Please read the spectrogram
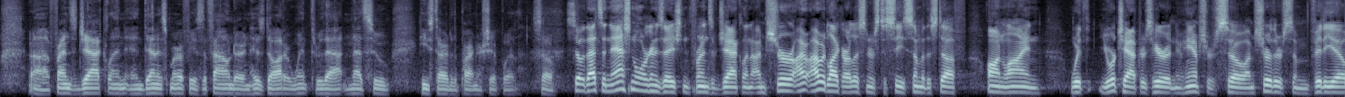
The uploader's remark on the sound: Join us with our live studio audience at the University of Memphis.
